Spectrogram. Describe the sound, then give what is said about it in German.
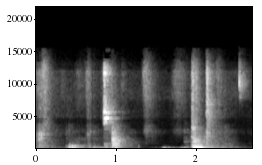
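A door is pushed shut, with a few short wooden clunks and rattles and one firmer thud near the end. “Kannst du vielleicht nur die Tür zumachen?”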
